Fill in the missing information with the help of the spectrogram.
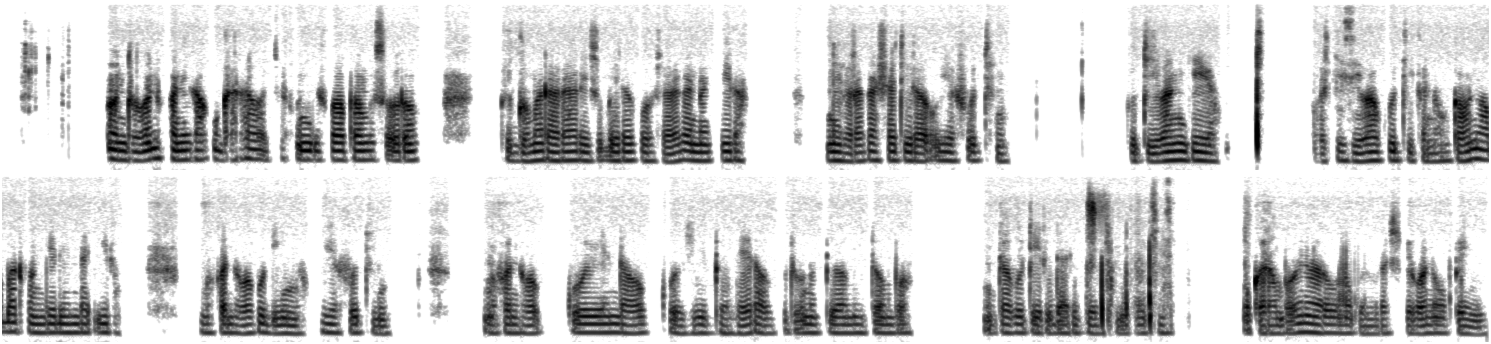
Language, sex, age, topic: Ndau, male, 18-24, health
